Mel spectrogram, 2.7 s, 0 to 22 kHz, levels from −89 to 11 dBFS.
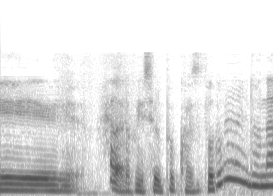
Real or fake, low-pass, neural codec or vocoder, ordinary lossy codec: fake; none; codec, 16 kHz, 1.1 kbps, Voila-Tokenizer; none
